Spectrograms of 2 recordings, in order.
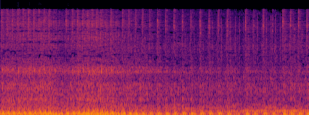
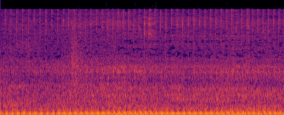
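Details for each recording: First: Yamaha Mio automatic scooter, long unserviced and stalling: idle found too low, uneven loping pulses about three a second that rise a little as the idle adjuster is turned up; low idle speed being corrected. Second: Yamaha Mio automatic scooter with stalling complaint, after raising the idle adjustment: small single-cylinder putters at an even, steady idle with no misses, stumbles or knocks; idle correctly set, normal.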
